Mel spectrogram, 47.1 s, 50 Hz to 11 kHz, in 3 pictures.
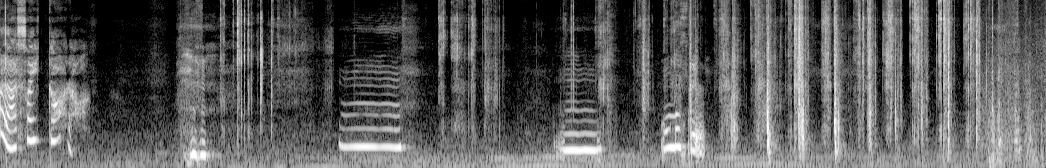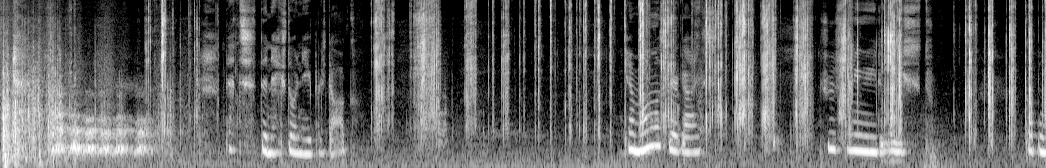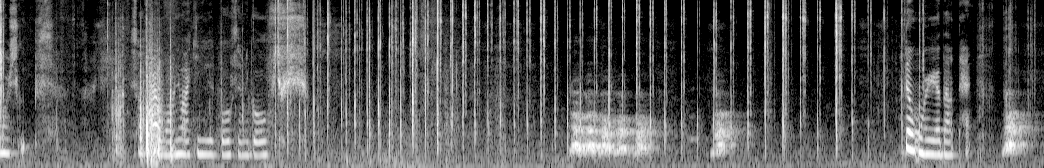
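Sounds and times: plastic spoon scraping dirt: 8.9s - 15.1s.

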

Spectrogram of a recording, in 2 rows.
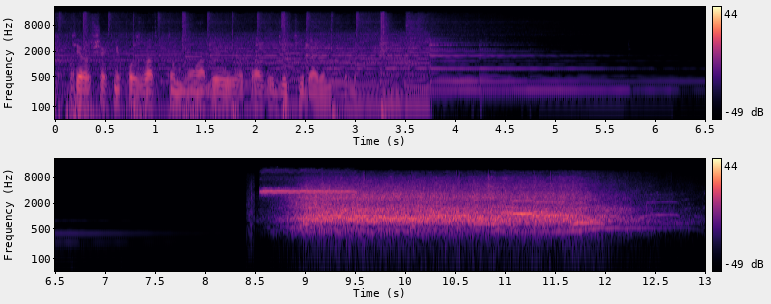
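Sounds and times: crowd cheering: 8.5s - 13.0s.

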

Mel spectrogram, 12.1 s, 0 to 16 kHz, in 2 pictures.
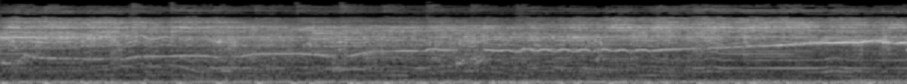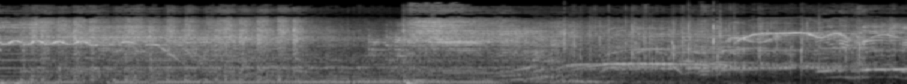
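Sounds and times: live rock band playing: 0.0s - 10.9s.

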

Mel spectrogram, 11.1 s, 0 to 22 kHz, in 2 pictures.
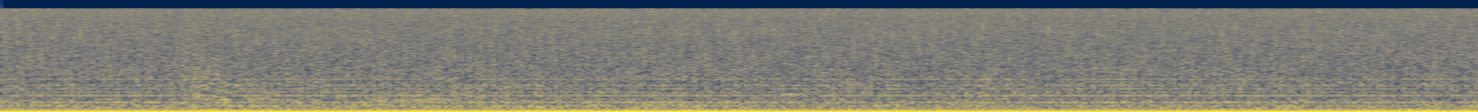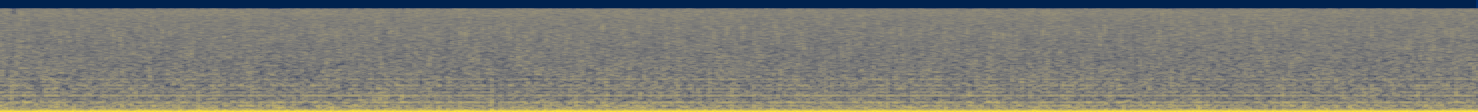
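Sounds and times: constant hiss: 0.0s - 11.0s
low electrical hum: 0.0s - 11.0s.

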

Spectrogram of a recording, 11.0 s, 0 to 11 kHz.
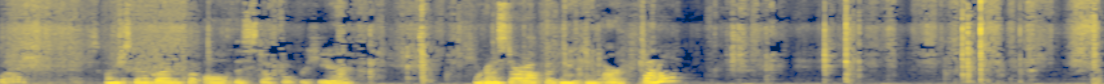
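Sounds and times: paper being folded: 3.3s - 11.0s.

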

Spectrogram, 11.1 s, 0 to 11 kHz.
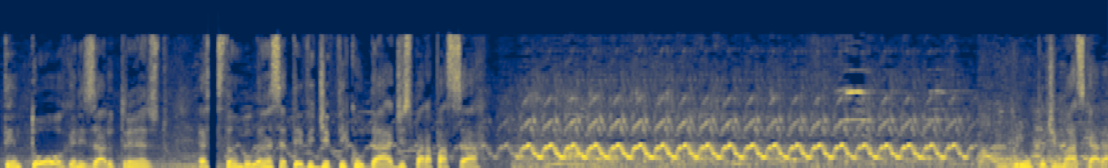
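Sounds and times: ambulance siren yelping: 2.2s - 10.0s.

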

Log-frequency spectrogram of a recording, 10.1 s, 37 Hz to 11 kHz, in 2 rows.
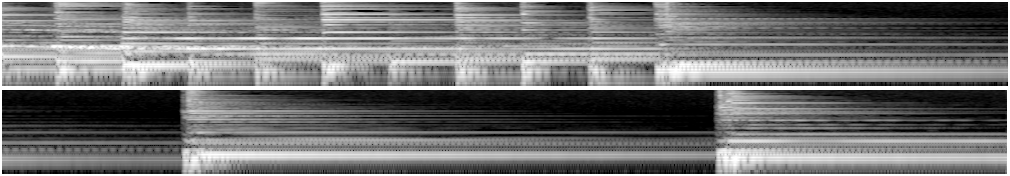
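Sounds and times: plucked guitar chord ringing: 0.0s - 4.2s.

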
